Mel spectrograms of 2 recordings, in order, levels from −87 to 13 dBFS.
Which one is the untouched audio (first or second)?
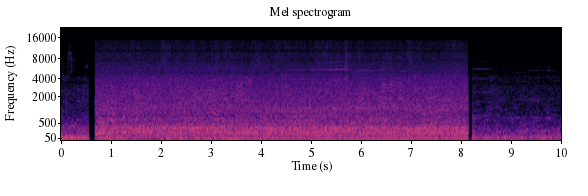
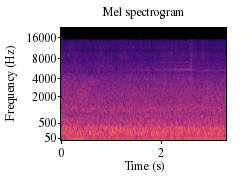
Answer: first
